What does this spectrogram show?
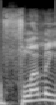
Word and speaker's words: Fleming: You guys know where Fleming Island is? Never even heard of it. Fleming Island is in the Jacksonville area? It is. Yeah. So Fleming Island is this island that's sort of in the St.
